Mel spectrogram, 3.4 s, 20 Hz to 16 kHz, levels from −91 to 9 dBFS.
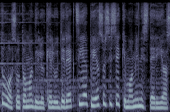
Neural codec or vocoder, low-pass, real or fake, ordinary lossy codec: none; 14.4 kHz; real; AAC, 64 kbps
